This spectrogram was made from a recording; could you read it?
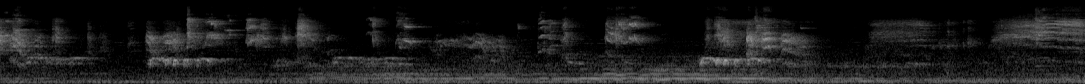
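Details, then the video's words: Learning young long-tailed shrike: an irregular stream of grating squawks and chattering bursts, several rapid notes per second, mixed with short level mid-pitched tones. "cendet trotol belajar bunyi"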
